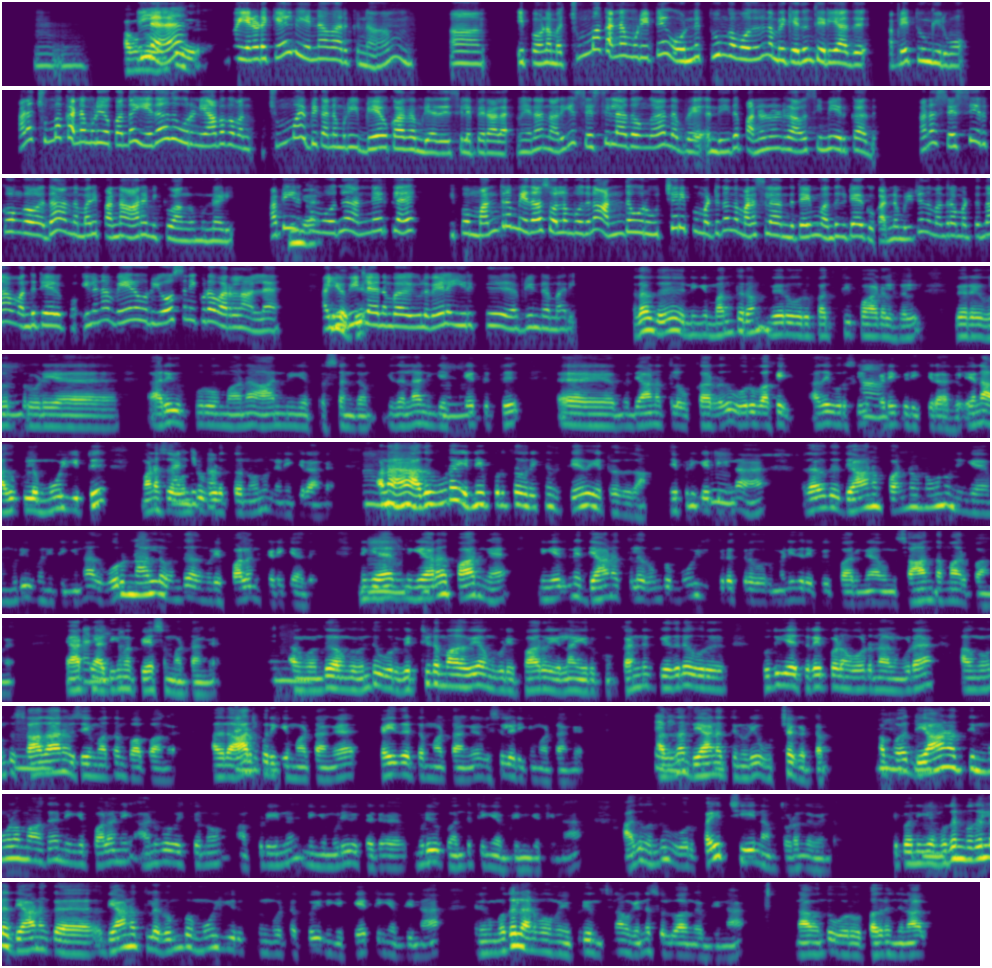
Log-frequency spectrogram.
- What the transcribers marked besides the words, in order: in English: "ஸ்ட்ரெஸ்"; in English: "ஸ்ட்ரெஸ்"; in English: "டைம்"; tapping; unintelligible speech; drawn out: "ஒருத்தருடைய"; other background noise; horn; unintelligible speech; tsk
- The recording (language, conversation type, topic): Tamil, podcast, நேரம் இல்லாத நாளில் எப்படி தியானம் செய்யலாம்?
